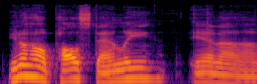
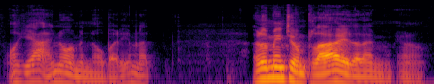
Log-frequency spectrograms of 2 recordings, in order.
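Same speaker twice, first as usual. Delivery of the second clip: normal talking voice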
